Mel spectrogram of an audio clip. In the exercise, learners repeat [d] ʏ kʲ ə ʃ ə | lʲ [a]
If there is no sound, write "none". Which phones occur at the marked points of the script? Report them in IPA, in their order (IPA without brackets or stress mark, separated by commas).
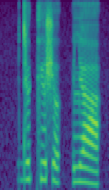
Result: d, a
